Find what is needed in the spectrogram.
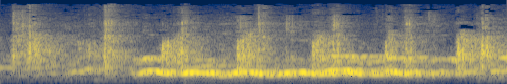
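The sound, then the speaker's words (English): A crowd claps in quick, uneven bursts at a steady, moderately loud level, with a sustained voice-like tone holding underneath the applause, clapping for the singles, the day's VIPs, as they take their seats. “We are still clapping, for our singles.”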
